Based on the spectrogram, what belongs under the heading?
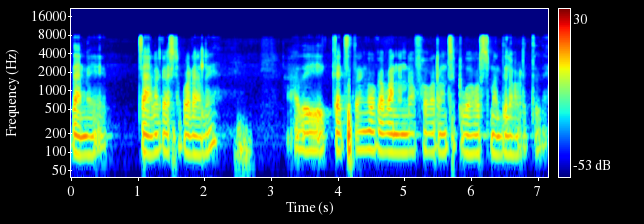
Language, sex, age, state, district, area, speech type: Telugu, male, 18-30, Telangana, Mancherial, rural, spontaneous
